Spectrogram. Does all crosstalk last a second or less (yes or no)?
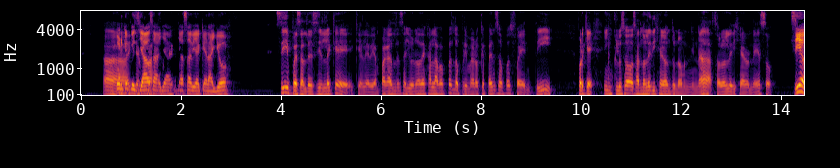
no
